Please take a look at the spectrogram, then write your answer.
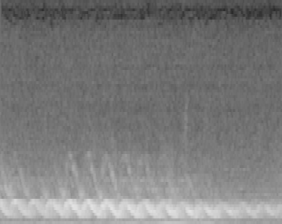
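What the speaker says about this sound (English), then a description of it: "There goes the ambulance" An ambulance siren wails loudly and close by in fast, repeated rising and falling sweeps that continue steadily throughout, with no voices over it.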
